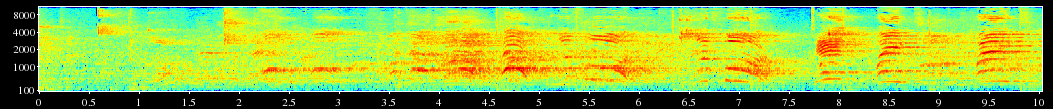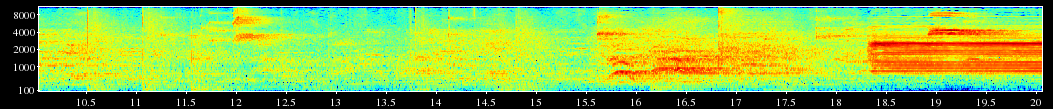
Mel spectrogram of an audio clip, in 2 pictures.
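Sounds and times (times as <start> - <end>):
voices of players and spectators: 0.0 - 20.0
scoreboard buzzer: 18.3 - 20.0.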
